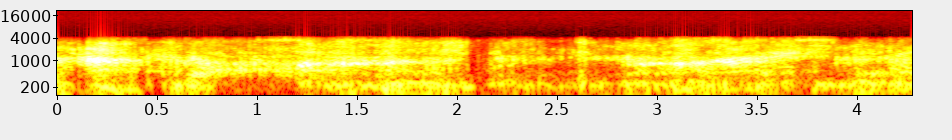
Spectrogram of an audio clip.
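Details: Bull terrier growling while playing tug of war with a Staffordshire terrier; a continuous rough, rumbling growl with brief pauses, rising and falling in strength over a few seconds.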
